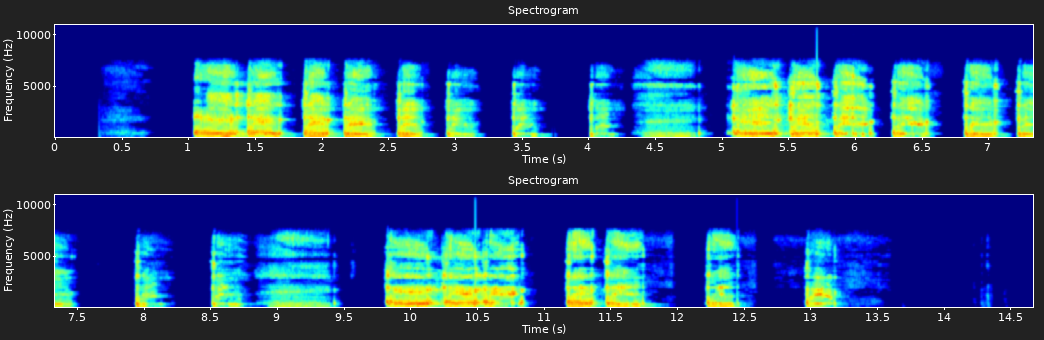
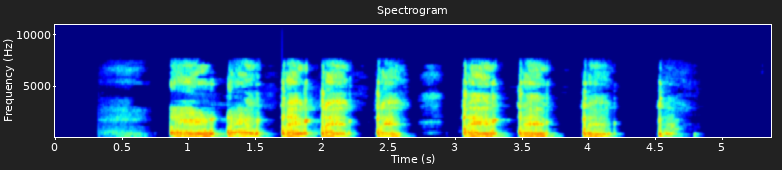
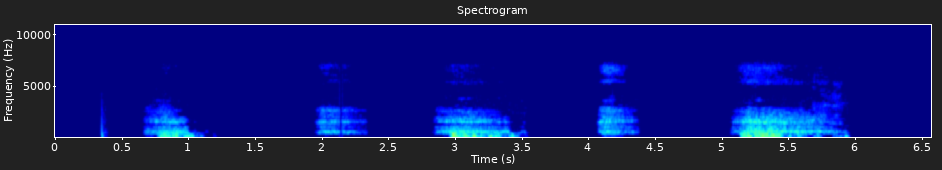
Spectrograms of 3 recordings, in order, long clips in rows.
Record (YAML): three_cough_length: 14.7 s
three_cough_amplitude: 32767
three_cough_signal_mean_std_ratio: 0.53
cough_length: 5.4 s
cough_amplitude: 30404
cough_signal_mean_std_ratio: 0.54
exhalation_length: 6.6 s
exhalation_amplitude: 1555
exhalation_signal_mean_std_ratio: 0.43
survey_phase: beta (2021-08-13 to 2022-03-07)
age: 45-64
gender: Female
wearing_mask: 'No'
symptom_cough_any: true
symptom_runny_or_blocked_nose: true
symptom_fatigue: true
symptom_headache: true
symptom_onset: 4 days
smoker_status: Never smoked
respiratory_condition_asthma: false
respiratory_condition_other: false
recruitment_source: Test and Trace
submission_delay: 2 days
covid_test_result: Positive
covid_test_method: RT-qPCR
covid_ct_value: 13.9
covid_ct_gene: ORF1ab gene
covid_ct_mean: 14.1
covid_viral_load: 23000000 copies/ml
covid_viral_load_category: High viral load (>1M copies/ml)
